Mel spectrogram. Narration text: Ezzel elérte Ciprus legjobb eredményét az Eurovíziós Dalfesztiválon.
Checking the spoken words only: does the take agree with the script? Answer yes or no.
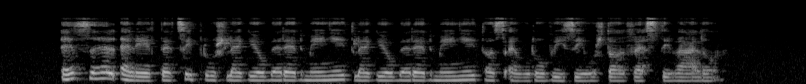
no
